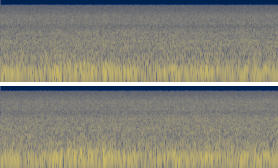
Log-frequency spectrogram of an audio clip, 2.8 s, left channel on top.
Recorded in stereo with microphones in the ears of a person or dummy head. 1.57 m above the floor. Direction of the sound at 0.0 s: 35° right (ahead or behind).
